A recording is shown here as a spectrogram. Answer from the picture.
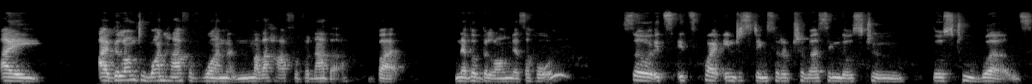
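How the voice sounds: A woman speaks at a low pitch with a fairly bright tone and a slightly husky edge. Her intonation is fairly even and her pace moderate.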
